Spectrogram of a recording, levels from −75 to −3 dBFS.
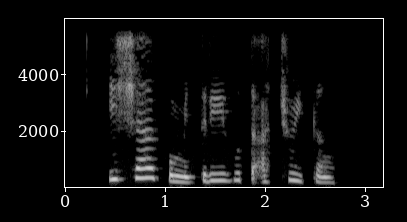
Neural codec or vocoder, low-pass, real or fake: none; 5.4 kHz; real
